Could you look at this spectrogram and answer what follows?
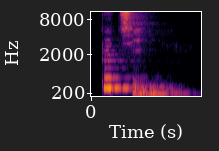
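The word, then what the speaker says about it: petit: que é uma vogal, e a consoante final t, ela é muda, né?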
